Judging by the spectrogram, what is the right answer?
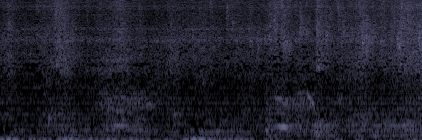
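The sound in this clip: Shower water runs in a steady, continuous hiss while rinsing a person's body, holding a fairly even level throughout with no talking.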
